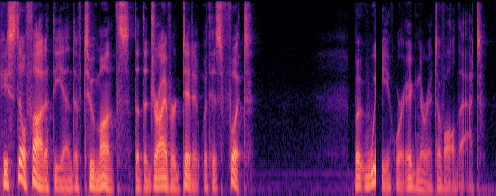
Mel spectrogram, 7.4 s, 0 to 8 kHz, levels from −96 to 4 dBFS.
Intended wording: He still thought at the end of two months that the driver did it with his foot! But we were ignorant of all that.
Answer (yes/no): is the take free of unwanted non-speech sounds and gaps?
no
